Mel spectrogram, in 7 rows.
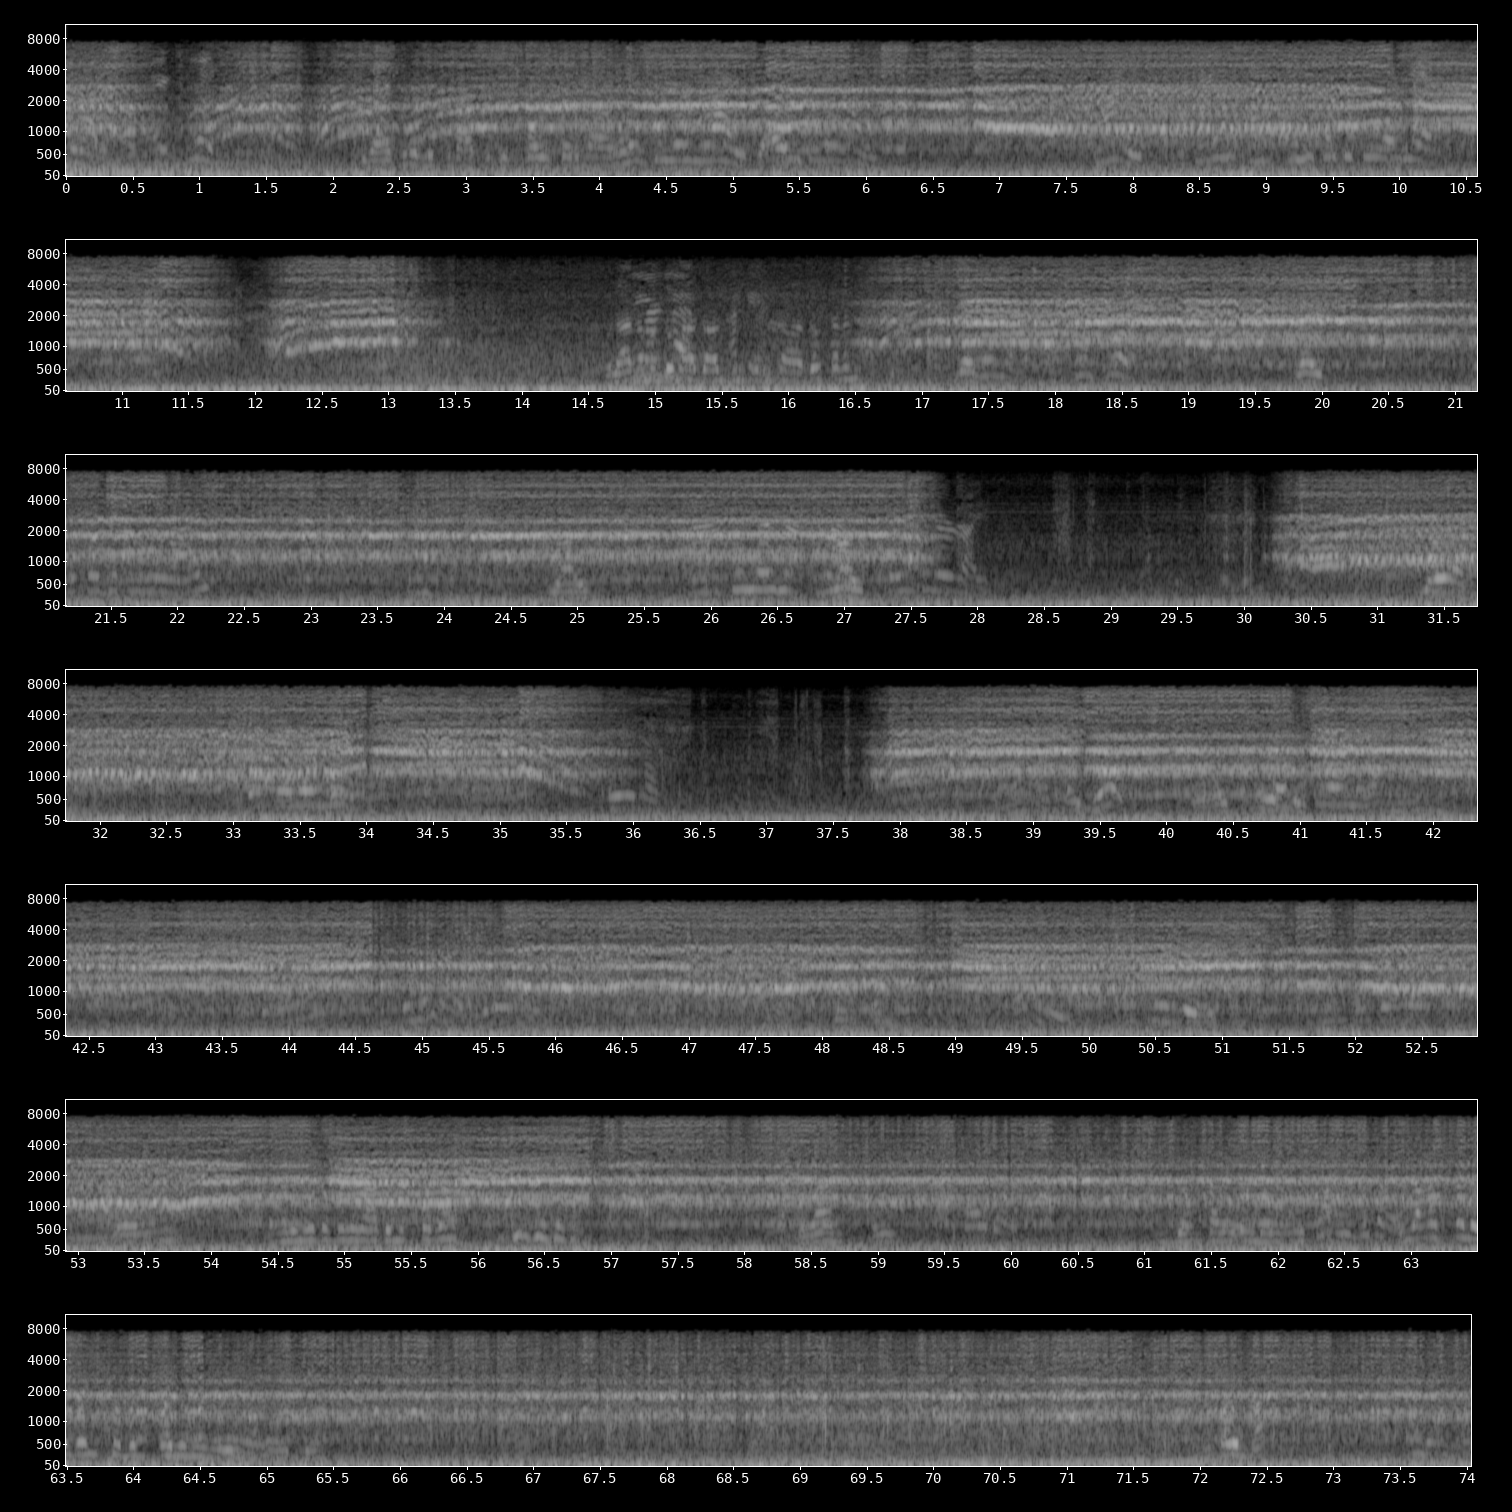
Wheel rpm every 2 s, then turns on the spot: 90, 140, 160, 160, 160, 100, 40, 0, 130, 160, 160, 160, 160, 110, 0, 130, 160, 90, 20, 150, 160, 160, 160, 160, 160, 160, 160, 160, 160, 160, 160, 160, 160, 160, 160, 160, 160.
none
